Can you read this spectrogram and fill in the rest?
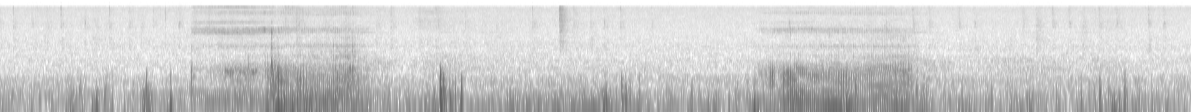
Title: I guess I do snore !!!!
